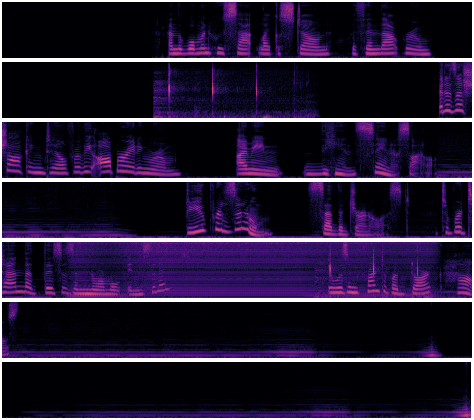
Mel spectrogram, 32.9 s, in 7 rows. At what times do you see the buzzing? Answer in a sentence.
You can hear the buzzing from 13.7 to 32.8 s.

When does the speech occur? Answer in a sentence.
You can hear the speech from 1.6 to 4.3 s, from 9.1 to 13.8 s, from 15.9 to 20.6 s and from 22.1 to 23.6 s.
